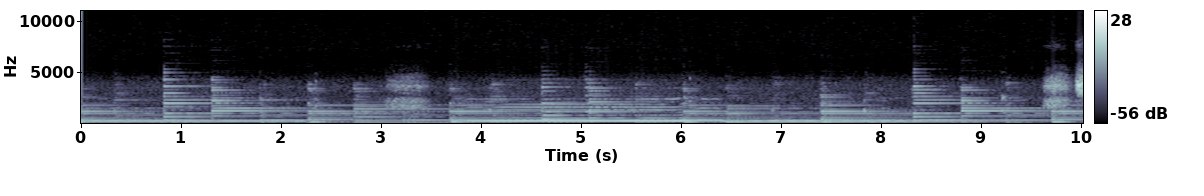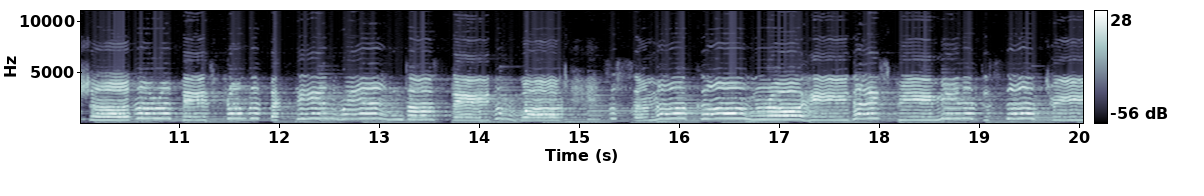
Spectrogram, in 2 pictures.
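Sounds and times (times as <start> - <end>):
long held wavering tone: 0.0 - 2.6, 3.4 - 8.9
person singing: 0.0 - 8.8, 9.6 - 20.0
acoustic guitar plucking: 0.0 - 20.0.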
